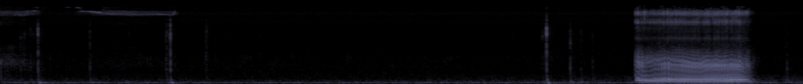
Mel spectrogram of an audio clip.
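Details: Napping indoors with eyes half open, the long-haired Chihuahua Marokichi lets out one loud, rasping, tonal snore lasting about a second near the end. Soft clicks and quiet breathing come before it.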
